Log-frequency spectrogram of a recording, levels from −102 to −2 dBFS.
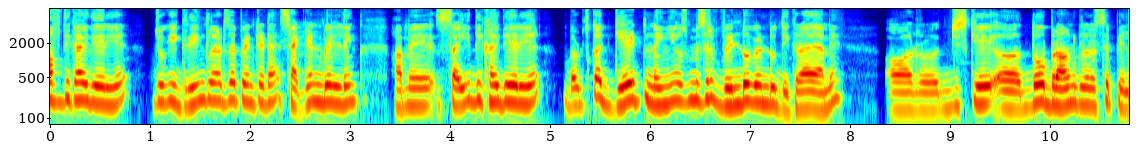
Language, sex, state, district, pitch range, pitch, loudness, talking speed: Hindi, male, Chhattisgarh, Korba, 165-195 Hz, 180 Hz, -19 LUFS, 220 wpm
